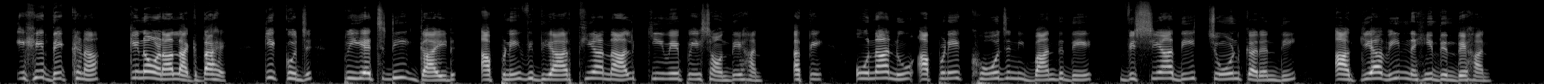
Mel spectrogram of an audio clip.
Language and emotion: Punjabi, disgusted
